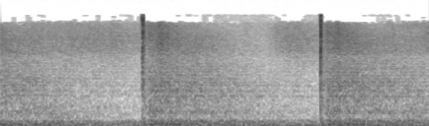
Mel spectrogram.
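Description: impact, knocking on a door

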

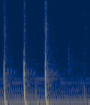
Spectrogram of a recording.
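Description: impact, knocking on a door

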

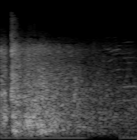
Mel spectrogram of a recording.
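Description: impact, gunfire

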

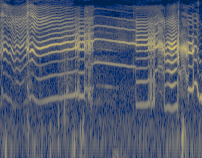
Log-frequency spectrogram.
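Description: animal, frog screaming

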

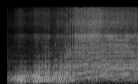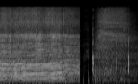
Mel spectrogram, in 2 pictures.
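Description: vehicle, car engine revving

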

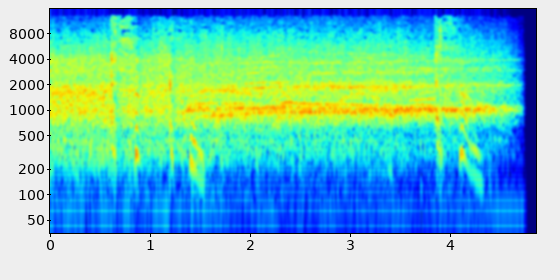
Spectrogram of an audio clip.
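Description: crowd, audience cheering

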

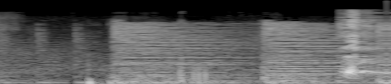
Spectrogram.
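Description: human body sound, cough

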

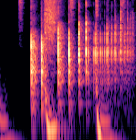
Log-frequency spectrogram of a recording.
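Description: dice being rolled

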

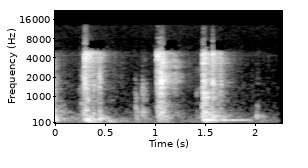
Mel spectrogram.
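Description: household object, front door being opened

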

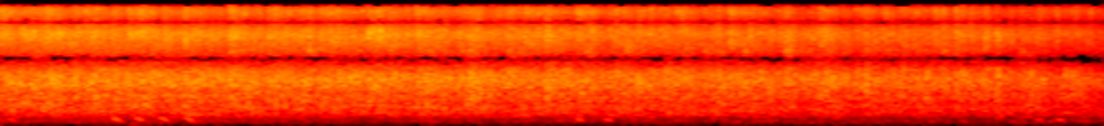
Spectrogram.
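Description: crowd, audience applause

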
